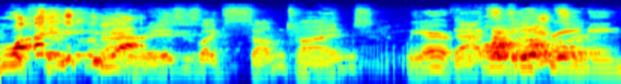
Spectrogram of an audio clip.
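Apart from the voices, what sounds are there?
dog barking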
